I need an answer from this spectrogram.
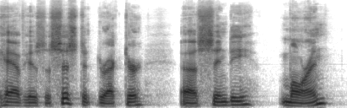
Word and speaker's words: Moran: and then we have his assistant director Cindy Morin pronouncing it right that's correct very good and she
